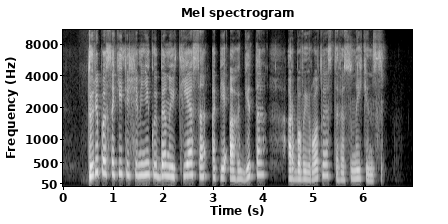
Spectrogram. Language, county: Lithuanian, Klaipėda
